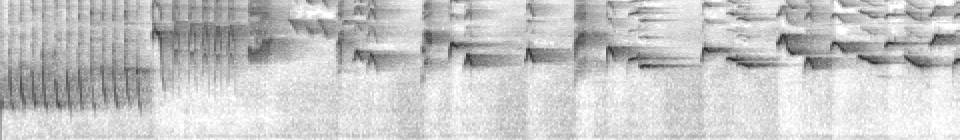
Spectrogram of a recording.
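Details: Samyong of many voices singing loudly and clearly: a rapid low rattling trill, then a run of high, falling whistled chirps repeated in quick succession.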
